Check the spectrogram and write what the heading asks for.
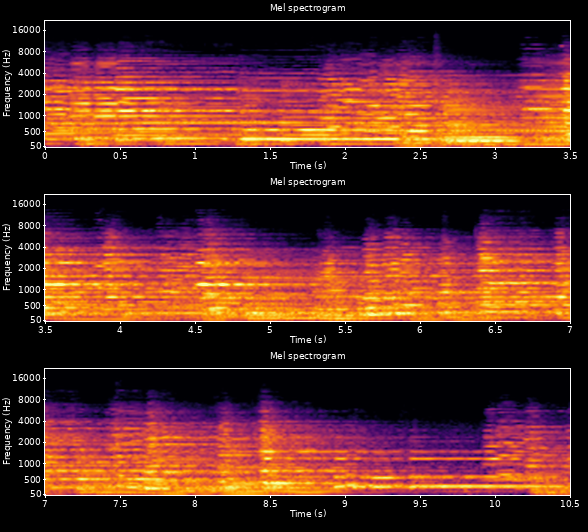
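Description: Tango orchestra playing live: two bandoneons and violins over double bass, piano and guitar, in a continuous ensemble passage.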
